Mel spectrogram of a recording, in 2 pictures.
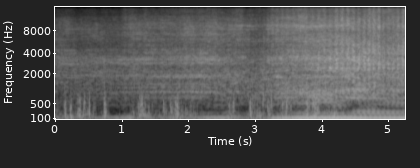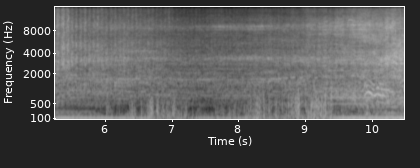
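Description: Honda Fourtrax 300 ATV's single-cylinder engine revving hard as its wheels spin in snow: choppy and uneven for the first few seconds, then held at a steady high rev.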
